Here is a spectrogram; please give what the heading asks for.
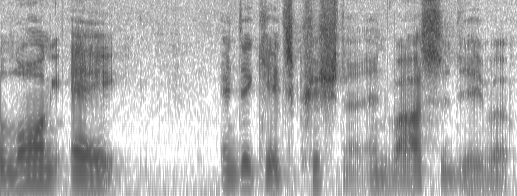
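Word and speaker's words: Vāsudeva: supreme personality of godhead vasudeva with a long a indicates krishna and vasudeva with a short a indicates his father and then uh vyasadeva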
